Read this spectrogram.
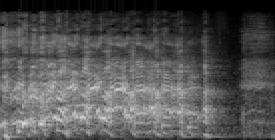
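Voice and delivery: high loud burst of laughter. Real, not acted. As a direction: crack up hard.

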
